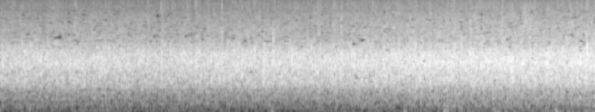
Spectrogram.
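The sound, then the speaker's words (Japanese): Prolonged applause from a concert audience after an NHK Symphony Orchestra subscription concert: an even, hissing wash of many hands that holds steady and unbroken for the full length. “大きな拍手が続いています。”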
